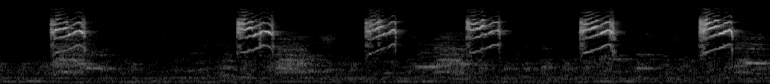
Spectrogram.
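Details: Male spiderhunter (sogok ontong) calling to a female: six harsh, buzzy notes with stacked rising overtones, each about a third of a second long, given roughly every second and a quarter over a quiet background.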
